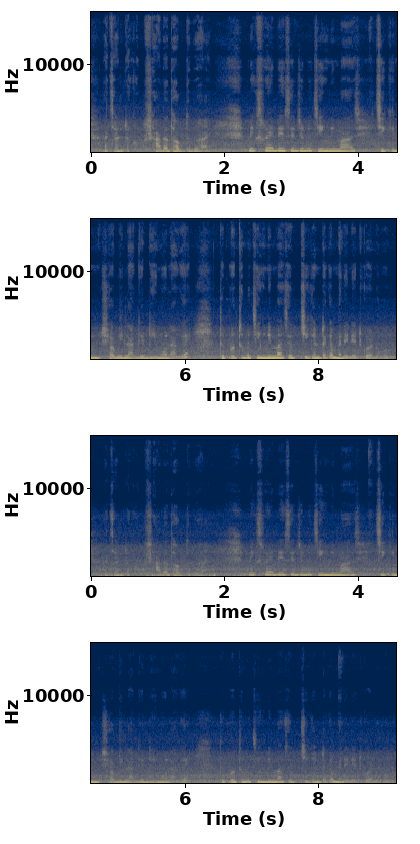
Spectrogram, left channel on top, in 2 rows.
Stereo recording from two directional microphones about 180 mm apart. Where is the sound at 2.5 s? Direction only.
20° left (ahead or behind).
